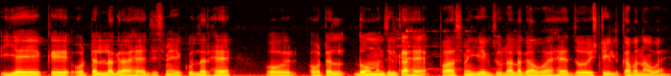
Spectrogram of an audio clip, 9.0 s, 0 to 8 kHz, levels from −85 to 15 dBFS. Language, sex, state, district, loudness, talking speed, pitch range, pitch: Hindi, male, Rajasthan, Bikaner, -16 LUFS, 200 wpm, 100-115 Hz, 110 Hz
